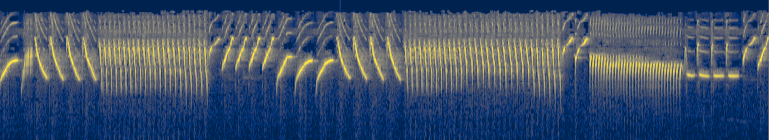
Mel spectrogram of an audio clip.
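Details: Canary song meant to teach young canaries and stimulate mating: bursts of looping, swooping whistles alternate with dense fast trills, followed by a smooth buzzy roll and a row of short, flat repeated notes.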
